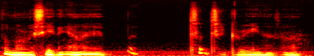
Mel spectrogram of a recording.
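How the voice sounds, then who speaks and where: Dark and mellow in tone, a man speaks with an English accent and ordinary pitch variation. His voice is somewhat breathy. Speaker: amateur watercolour painter. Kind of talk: painting tutorial with running commentary. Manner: casual, thinking aloud.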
